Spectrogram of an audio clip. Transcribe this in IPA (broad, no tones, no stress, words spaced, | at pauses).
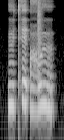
yt̪ʰe ʔɑ̤vʉ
